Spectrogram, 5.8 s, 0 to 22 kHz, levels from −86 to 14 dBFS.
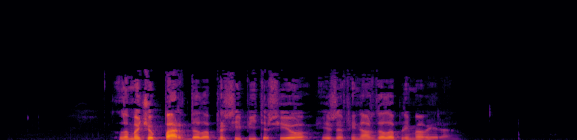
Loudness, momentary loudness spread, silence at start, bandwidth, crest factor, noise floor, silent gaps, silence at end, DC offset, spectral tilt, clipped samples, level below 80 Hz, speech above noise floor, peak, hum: -25 LUFS; 14 LU; 1.2 s; 11.5 kHz; 26 dB; -82 dBFS; none; 1.3 s; under 0.1%; -4 dB/octave; under 0.1%; -78 dBFS; 57 dB; -2 dBFS; none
